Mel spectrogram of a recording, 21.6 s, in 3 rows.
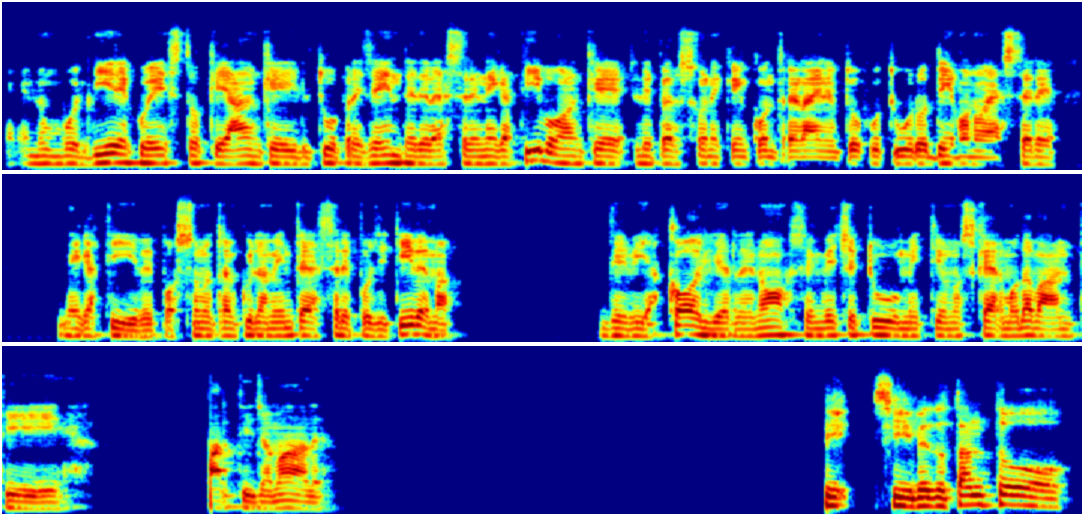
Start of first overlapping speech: none

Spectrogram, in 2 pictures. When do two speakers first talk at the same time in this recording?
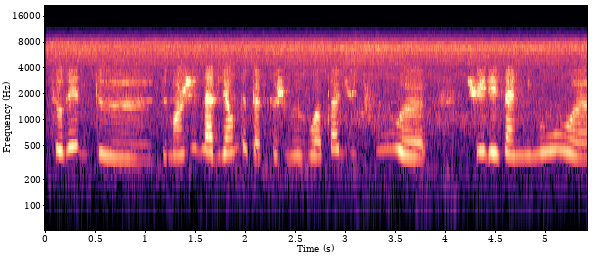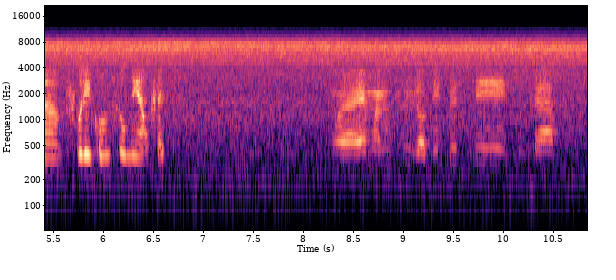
none

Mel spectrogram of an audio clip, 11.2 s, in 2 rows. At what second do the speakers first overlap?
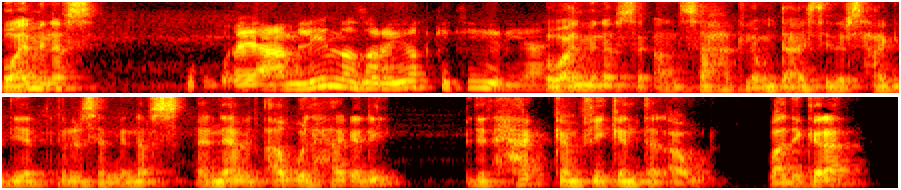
none

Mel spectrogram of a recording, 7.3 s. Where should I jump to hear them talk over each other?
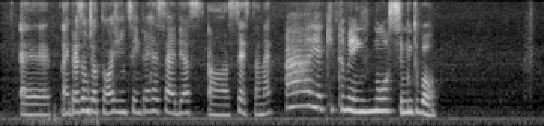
none

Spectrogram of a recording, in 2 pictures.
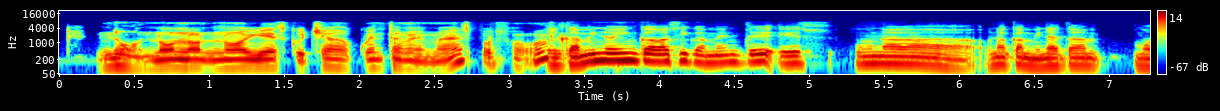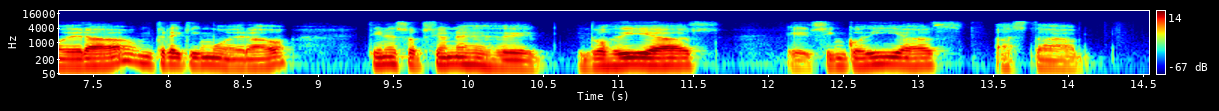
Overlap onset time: none

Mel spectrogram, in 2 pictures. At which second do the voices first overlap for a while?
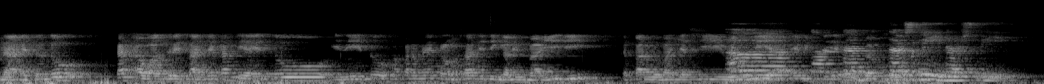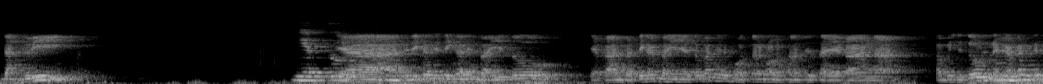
7 s

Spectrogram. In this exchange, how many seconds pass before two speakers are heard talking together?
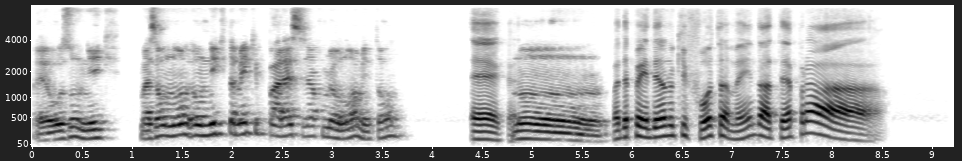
none

